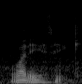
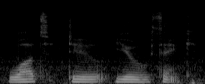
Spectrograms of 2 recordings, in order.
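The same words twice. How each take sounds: First: It is run together with a weak 'do'. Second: Each word is said fully and carefully. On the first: "then in fast speech" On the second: "First in careful speech"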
